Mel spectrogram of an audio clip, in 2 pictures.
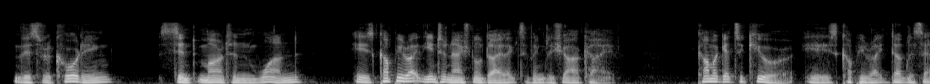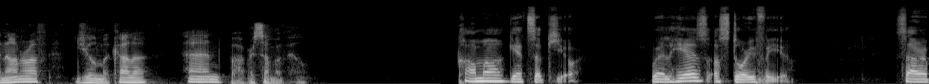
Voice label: Sint Maarten, International Dialects of English; Sint Maarten 1; a 39-year-old man from Sint Maarten.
